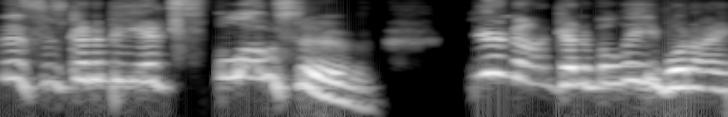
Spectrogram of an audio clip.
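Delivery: hyped clickbait-style delivery, pitched way up. Speaker complaining about YouTubers' specific voice, imitating an over-the-top YouTuber voice. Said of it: "oh, tone it down, guys".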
